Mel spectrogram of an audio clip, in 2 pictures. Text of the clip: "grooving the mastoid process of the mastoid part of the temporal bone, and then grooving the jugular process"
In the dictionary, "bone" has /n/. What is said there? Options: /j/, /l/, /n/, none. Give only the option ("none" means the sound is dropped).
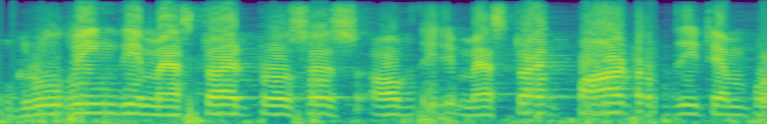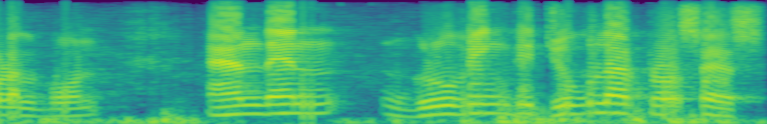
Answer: /n/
